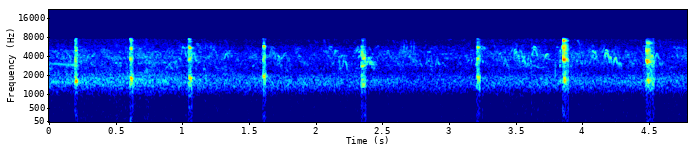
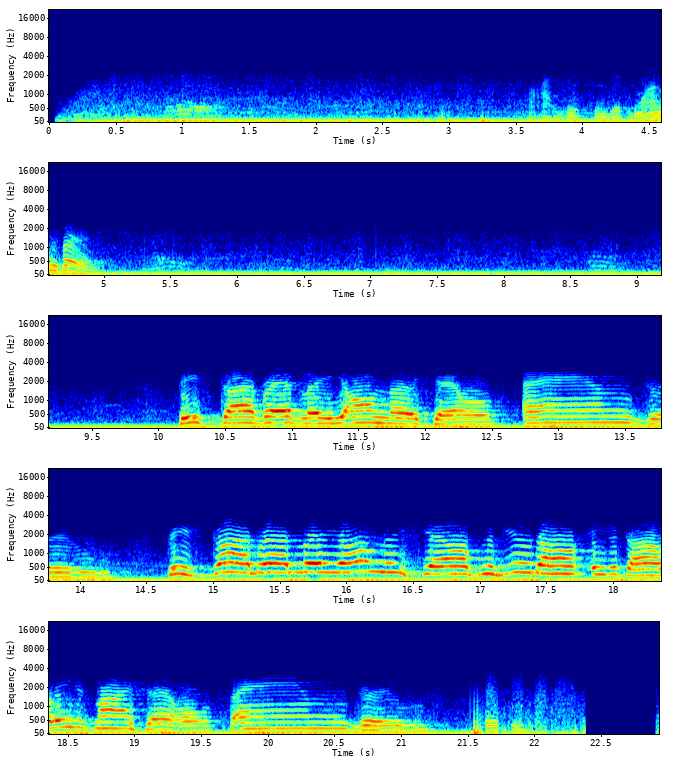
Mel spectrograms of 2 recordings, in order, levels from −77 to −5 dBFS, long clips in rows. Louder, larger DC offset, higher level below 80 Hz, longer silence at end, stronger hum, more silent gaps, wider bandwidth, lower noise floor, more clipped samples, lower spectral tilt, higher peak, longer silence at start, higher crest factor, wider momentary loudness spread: second, -28 LUFS vs -21 LUFS; neither; second, -82 dBFS vs -32 dBFS; second, 0.2 s vs 0.55 s; neither; neither; first, 8 kHz vs 3.1 kHz; second, -50 dBFS vs under -90 dBFS; neither; second, 5.5 dB/octave vs -12.5 dB/octave; first, -2 dBFS vs -6 dBFS; about the same, 0 s vs 0.05 s; first, 32 dB vs 16 dB; about the same, 24 LU vs 22 LU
